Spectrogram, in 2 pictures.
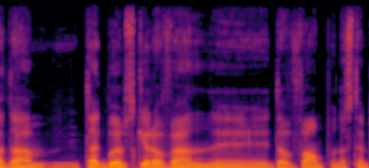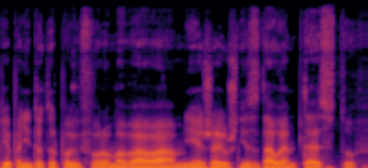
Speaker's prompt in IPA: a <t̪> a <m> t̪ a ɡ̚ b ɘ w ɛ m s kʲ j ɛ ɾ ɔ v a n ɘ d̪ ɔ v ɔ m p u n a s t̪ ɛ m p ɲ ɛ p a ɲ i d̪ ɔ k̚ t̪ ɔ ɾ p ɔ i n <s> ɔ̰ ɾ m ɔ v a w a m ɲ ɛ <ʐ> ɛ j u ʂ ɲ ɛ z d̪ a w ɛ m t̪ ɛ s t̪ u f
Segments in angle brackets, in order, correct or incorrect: incorrect, correct, incorrect, correct

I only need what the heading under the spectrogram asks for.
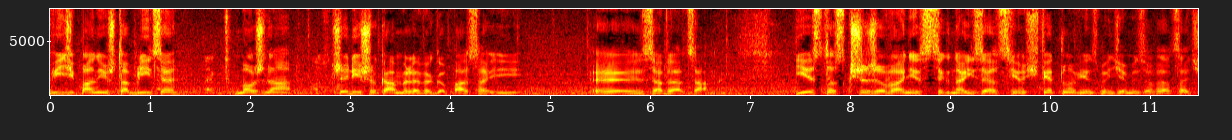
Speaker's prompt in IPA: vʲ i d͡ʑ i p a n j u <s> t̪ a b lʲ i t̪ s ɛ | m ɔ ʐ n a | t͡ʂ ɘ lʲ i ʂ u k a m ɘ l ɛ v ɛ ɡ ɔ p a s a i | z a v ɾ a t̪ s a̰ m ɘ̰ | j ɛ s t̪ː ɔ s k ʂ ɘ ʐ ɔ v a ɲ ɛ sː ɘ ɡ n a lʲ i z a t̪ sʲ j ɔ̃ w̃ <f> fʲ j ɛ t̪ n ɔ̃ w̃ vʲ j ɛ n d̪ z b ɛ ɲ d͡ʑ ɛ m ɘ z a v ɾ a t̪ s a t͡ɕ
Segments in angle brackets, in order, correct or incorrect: incorrect, incorrect

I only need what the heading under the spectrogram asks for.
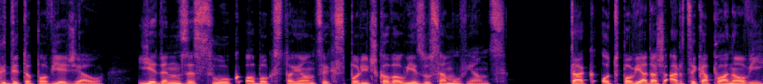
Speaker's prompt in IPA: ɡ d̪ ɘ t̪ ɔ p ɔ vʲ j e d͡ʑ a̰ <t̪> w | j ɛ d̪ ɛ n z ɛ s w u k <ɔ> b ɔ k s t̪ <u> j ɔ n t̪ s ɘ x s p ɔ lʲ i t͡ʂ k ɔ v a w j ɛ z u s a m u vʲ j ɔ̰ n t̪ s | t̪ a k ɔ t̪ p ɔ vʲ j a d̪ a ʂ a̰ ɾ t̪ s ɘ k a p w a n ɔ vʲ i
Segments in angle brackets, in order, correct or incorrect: incorrect, correct, incorrect

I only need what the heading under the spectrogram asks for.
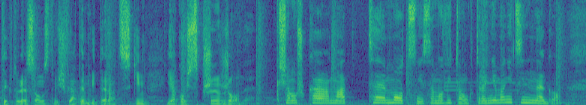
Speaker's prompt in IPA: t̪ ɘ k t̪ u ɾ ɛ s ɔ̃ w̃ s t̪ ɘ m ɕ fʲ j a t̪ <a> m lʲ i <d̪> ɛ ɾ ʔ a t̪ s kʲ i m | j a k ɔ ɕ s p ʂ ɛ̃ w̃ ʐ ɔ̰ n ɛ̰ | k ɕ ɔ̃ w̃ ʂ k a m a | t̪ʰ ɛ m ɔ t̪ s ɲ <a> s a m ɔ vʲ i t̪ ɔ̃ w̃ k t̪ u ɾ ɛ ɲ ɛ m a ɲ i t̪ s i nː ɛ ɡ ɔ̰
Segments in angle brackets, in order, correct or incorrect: incorrect, incorrect, incorrect

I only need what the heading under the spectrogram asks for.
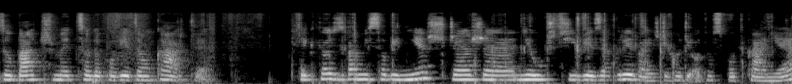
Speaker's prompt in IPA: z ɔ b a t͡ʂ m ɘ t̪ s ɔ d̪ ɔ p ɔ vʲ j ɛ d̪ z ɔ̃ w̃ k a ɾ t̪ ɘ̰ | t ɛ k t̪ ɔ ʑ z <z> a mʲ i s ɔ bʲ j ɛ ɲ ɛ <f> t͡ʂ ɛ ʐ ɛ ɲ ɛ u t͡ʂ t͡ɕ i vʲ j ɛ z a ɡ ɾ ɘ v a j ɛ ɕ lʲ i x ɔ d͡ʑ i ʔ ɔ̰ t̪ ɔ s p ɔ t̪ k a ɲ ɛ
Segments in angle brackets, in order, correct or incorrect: incorrect, incorrect

